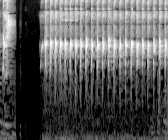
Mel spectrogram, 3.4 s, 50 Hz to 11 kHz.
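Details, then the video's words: Caged lovebird kept for song contests, delivering a long ngekek trill: after a short squeak and a pause, high chattering notes repeated evenly about seven times a second, shrill and sustained. "Suara Lovebird ngekek super panjang durasi 7 menit up"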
